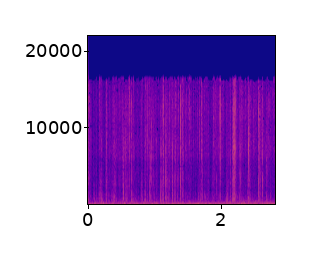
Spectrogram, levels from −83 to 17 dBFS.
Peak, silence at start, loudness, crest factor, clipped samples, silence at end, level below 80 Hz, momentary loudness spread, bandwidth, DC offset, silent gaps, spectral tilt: -8 dBFS; 0 s; -35 LUFS; 30 dB; under 0.1%; 0 s; -44 dBFS; 6 LU; 17 kHz; under 0.1%; none; -3 dB/octave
